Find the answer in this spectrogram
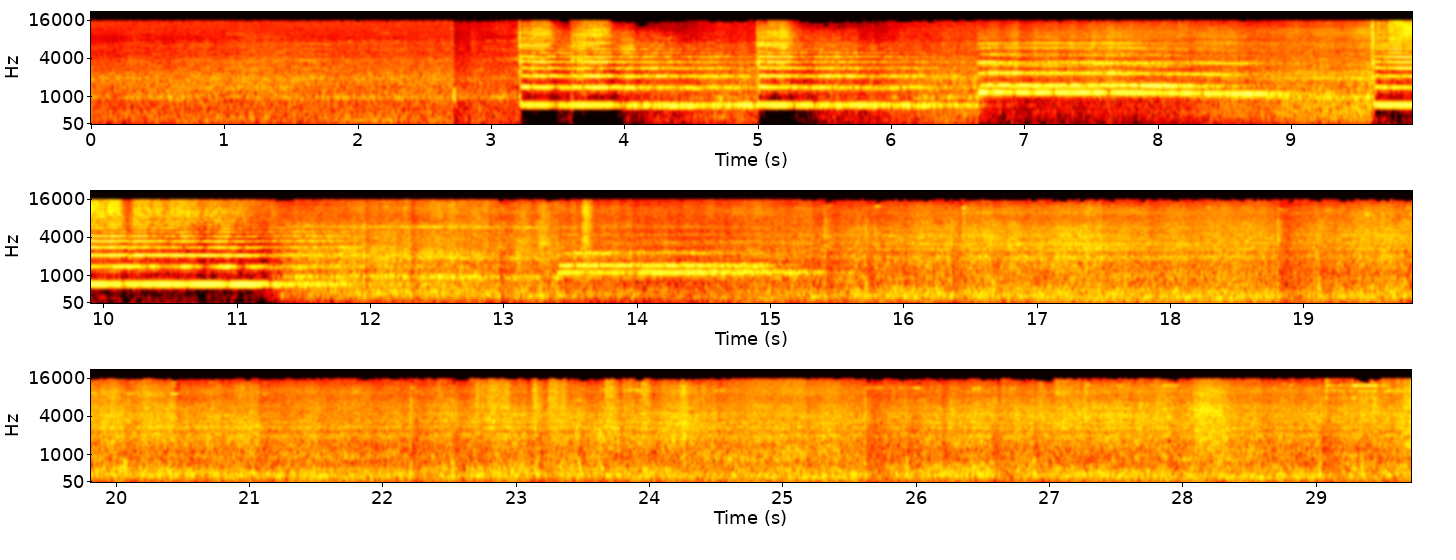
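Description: Italian electric train's two-tone horn sounding five blasts, alternating a lower note and a higher two-note chord, starting about three seconds in. From about halfway the steady rumble and clatter of a passenger train rolling past close by takes over.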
